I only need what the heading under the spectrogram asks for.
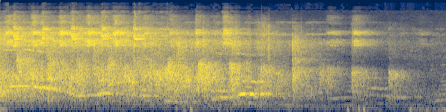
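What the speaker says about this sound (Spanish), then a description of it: "alguien puede mejorar ese aplauso al Señor. Dale palmas al Rey, dale palmas al Rey." A church congregation applauds in sustained, dense clapping that slowly fades over a few seconds while a voice speaks over it.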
